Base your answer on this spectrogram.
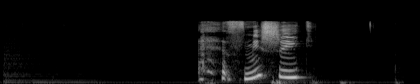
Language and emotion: Russian, positive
